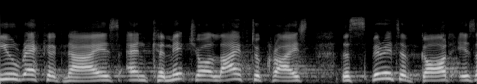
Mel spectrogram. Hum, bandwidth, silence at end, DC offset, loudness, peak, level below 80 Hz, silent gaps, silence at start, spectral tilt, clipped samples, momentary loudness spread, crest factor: none; 9.4 kHz; 0 s; under 0.1%; -19 LUFS; -4 dBFS; -76 dBFS; none; 0 s; -6 dB/octave; under 0.1%; 5 LU; 14 dB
